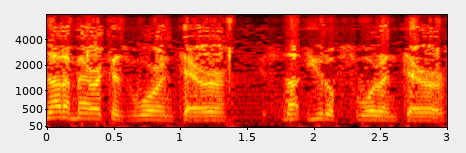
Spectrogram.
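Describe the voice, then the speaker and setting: There is noticeable background noise as a man with an Arabic accent speaks at a moderate pace. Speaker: author and speaker. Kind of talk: radio interview.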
